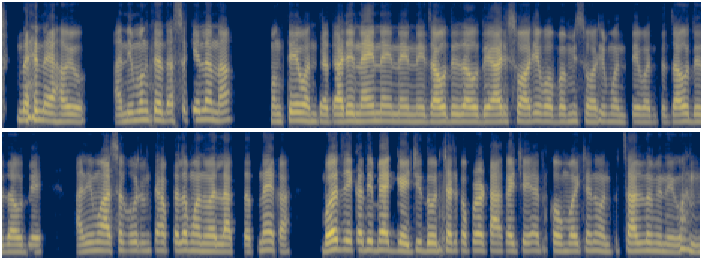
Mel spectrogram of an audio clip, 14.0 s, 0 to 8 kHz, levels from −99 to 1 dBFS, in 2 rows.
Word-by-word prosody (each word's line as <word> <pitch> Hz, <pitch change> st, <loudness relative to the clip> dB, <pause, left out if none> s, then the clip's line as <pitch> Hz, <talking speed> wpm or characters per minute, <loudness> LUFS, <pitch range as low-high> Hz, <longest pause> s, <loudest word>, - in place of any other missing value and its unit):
नाही, 205 Hz, +1 st, +3 dB
नाही 200 Hz, -3 st, +2 dB
हळू. 175 Hz, -1 st, 0 dB, 0.3 s
आणि 170 Hz, +4 st, -3 dB
मग 215 Hz, +2 st, -1 dB
त्यात 205 Hz, -2 st, +2 dB
असं 195 Hz, -, -5 dB
केलं 220 Hz, 0 st, +1 dB
ना, 195 Hz, +2 st, +1 dB, 0.4 s
मग 175 Hz, 0 st, -5 dB
ते 195 Hz, -1 st, +4 dB
म्हणतात, 175 Hz, -2 st, -1 dB
"अरे 180 Hz, +2 st, +5 dB
नाही, 180 Hz, 0 st, +4 dB
नाही 185 Hz, -1 st, -1 dB
नाही, 175 Hz, 0 st, -1 dB
नाही, 170 Hz, 0 st, -4 dB
जाऊदे 175 Hz, +1 st, +3 dB
जाऊदे, 170 Hz, -1 st, +2 dB
अरे 170 Hz, +1 st, +4 dB
सॉरी 175 Hz, +1 st, 0 dB
बाबा, 175 Hz, -1 st, -2 dB
मी 180 Hz, +2 st, -8 dB
सॉरी 170 Hz, 0 st, -4 dB
म्हणते." 170 Hz, -1 st, -7 dB
म्हणतात 165 Hz, -1 st, -7 dB
"जाऊदे 170 Hz, 0 st, 0 dB
जाऊदे." 165 Hz, 0 st, -2 dB, 0.4 s
आणि 170 Hz, +4 st, -4 dB
मग 200 Hz, 0 st, 0 dB
असं 200 Hz, +2 st, -2 dB
करून 195 Hz, -1 st, -6 dB
ते -, -, -1 dB
आपल्याला 195 Hz, +1 st, -1 dB
मनवायला 180 Hz, -2 st, +1 dB
लागतात, 170 Hz, -1 st, -1 dB
नाही 210 Hz, +1 st, +2 dB
का. 170 Hz, -2 st, -4 dB, 0.4 s
बस 220 Hz, +4 st, +9 dB
एखादी 210 Hz, 0 st, +1 dB
बॅग 205 Hz, -1 st, +4 dB
घ्यायची, 190 Hz, +1 st, +1 dB
2-4 195 Hz, +1 st, 0 dB
कपडे 195 Hz, +1 st, +2 dB
टाकायचे 185 Hz, 0 st, 0 dB
आणि 190 Hz, -1 st, -6 dB
कोंबायचे 185 Hz, 0 st, -2 dB
आणि 195 Hz, -, -6 dB
म्हणायचं 180 Hz, 0 st, -8 dB
"चाललो 190 Hz, +1 st, +2 dB
मी 185 Hz, -, -5 dB
निघून." 170 Hz, +1 st, -5 dB
180 Hz, 225 wpm, -25 LUFS, 170-195 Hz, 0.4 s, बस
